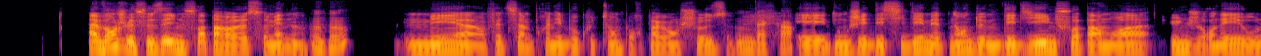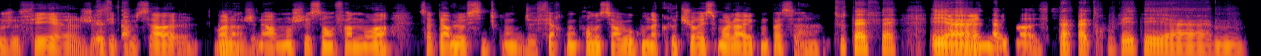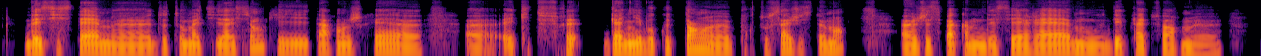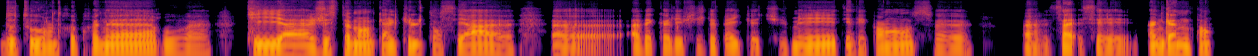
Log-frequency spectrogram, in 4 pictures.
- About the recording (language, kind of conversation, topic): French, podcast, Comment trouves-tu l’équilibre entre le travail et la vie personnelle ?
- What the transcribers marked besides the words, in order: tapping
